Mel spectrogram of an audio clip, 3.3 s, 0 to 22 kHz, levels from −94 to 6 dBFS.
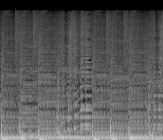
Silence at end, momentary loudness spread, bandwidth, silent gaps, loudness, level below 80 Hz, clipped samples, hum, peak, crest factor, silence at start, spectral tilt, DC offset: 0 s; 2 LU; 16 kHz; none; -25 LUFS; -24 dBFS; under 0.1%; none; -8 dBFS; 14 dB; 0 s; -6 dB/octave; under 0.1%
